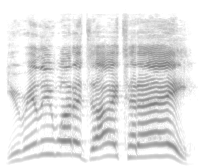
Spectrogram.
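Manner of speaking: shrill, defiant yell, very high and very loud. Yelling back at a shouting voice before battle: yelling back defiantly. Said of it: "I yell back".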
